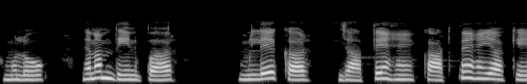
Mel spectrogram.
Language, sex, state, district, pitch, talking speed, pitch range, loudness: Hindi, female, Bihar, Lakhisarai, 225 Hz, 135 wpm, 210-270 Hz, -15 LUFS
